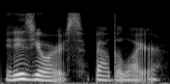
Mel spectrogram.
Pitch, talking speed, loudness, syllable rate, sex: 210 Hz, 210 wpm, -18 LUFS, 5.4 syllables/s, female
